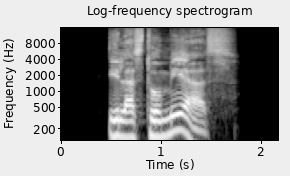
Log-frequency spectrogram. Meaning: genitive singular of Elastomer
- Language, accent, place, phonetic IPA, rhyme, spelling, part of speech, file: German, Germany, Berlin, [elastoˈmeːɐ̯s], -eːɐ̯s, Elastomers, noun, De-Elastomers.ogg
